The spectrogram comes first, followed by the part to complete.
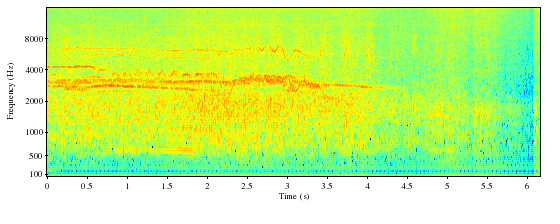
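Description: Large audience applauding, the clapping holding steady, then dying away over the last two seconds.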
